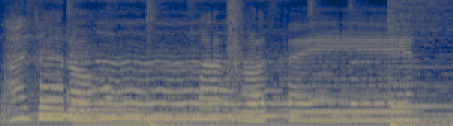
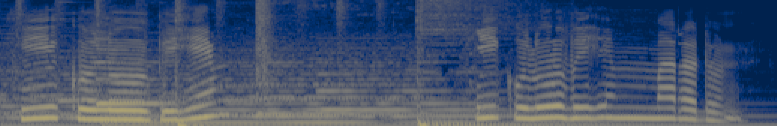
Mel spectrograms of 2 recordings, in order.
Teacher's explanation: Jadi dua huruf ini saling bertemu dengan huruf yang sama antara mim dengan mim. Nah, cara bacanya dengan memasukkan huruf mim sukun ke dalam huruf mim itu sendiri disertai dengan suara mendengung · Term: idgham mim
